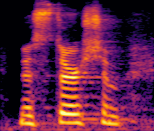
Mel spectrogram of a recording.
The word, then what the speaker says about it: nasturtium: It took me a long time to figure out how to pronounce this correctly. I even had to write it down. Nasturtium.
